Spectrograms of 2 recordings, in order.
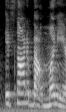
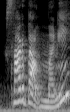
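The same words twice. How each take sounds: First: Said in the usual way. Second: "money" swung up into a question; questioning rise at the end on "money"; incredulous echo. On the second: Retold or imitated. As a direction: repeat it back in disbelief, rising on "money". Echoes officer as a question.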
